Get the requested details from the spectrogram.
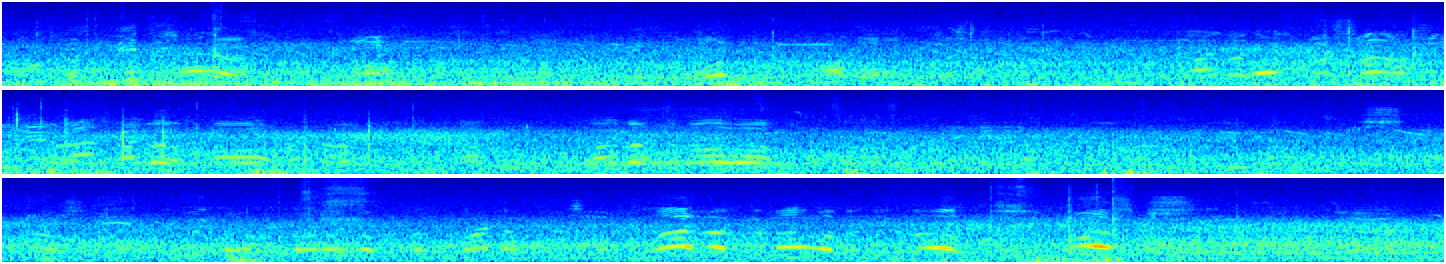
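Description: Young players shout and call to each other across an open outdoor pitch.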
